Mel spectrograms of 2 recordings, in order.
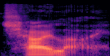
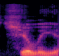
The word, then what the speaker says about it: Chili: school district called Gates Chili. It's spelled like chili. I thought it was Gates Chili until they told me yesterday, you know, you got that wrong. It's Gates Chili.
